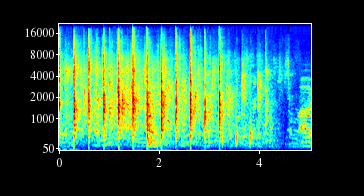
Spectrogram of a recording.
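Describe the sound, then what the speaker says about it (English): Scattered clapping from a small group at an adjunct faculty meeting, a run of distinct sharp hand claps that thins out toward the end, fairly close with some room murmur underneath. "Okay, let's give them a round of applause."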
